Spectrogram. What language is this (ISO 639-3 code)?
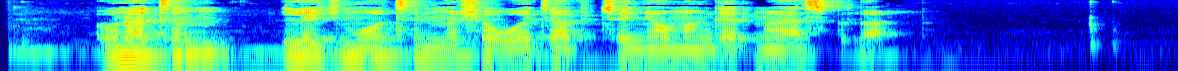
amh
